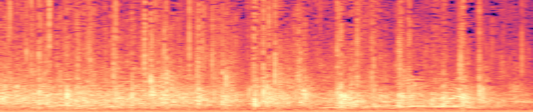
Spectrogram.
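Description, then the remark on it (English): A church audience claps hands to give God praise at a morning service, a dense, continuous burst of applause, steady and fairly loud throughout, with a low steady hum underneath and faint voices mixed in. “I need you to clap your hands.”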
